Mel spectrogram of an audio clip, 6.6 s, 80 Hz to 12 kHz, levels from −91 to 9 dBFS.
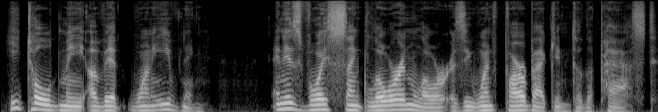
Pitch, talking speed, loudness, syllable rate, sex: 130 Hz, 200 wpm, -19 LUFS, 5.0 syllables/s, male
